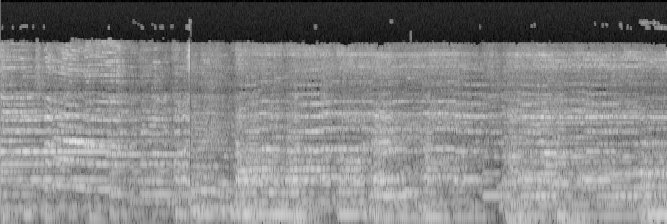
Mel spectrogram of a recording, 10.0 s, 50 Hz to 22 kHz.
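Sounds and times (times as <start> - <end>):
symphony orchestra playing: 0.0 - 10.0
two singers holding notes: 0.0 - 10.0.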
